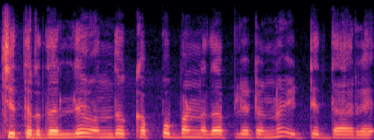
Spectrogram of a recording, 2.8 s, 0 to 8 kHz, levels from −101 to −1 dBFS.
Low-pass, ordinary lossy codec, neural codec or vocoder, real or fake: none; none; none; real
